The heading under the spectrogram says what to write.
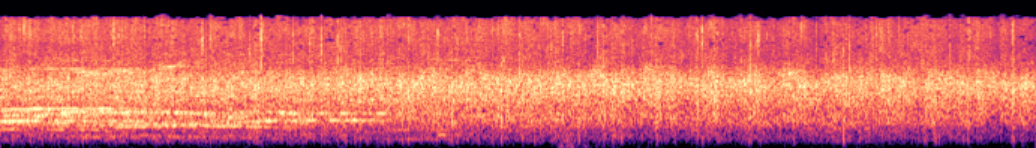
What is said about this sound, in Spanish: Venga, no os canséis de aplaudir.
